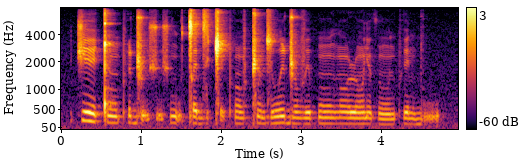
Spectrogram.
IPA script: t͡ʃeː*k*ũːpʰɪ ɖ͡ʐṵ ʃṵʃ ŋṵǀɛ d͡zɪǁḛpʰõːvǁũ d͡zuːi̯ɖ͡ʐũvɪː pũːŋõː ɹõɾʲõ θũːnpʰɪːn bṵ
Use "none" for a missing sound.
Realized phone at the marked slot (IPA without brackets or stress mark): ǃ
